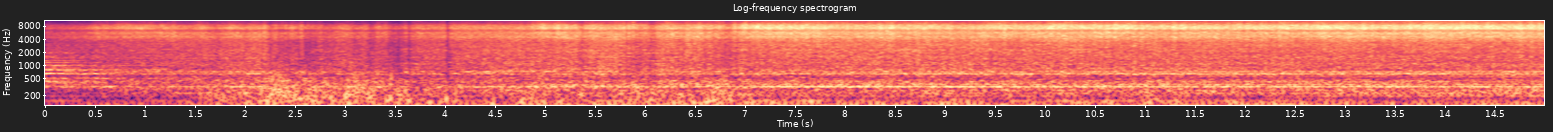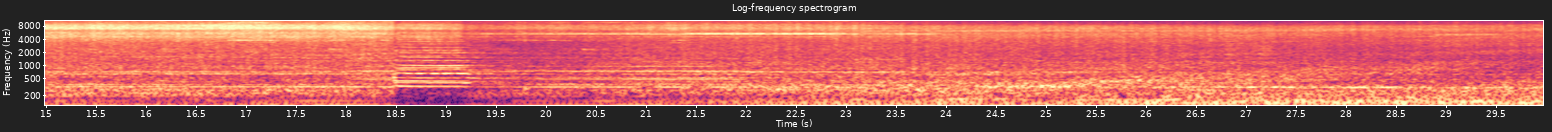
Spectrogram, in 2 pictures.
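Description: CSX manifest freight train passing close, led by an SD70AC and a CW44AC: the diesel locomotives go by under power, then a long string of boxcars and tank cars rolls past. A short train horn blast sounds about two-thirds of the way through.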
